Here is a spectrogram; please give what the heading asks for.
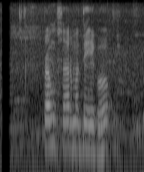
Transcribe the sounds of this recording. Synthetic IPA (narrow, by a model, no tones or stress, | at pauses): prʌmukʰsʌɦʌrmʌd̪ʱjeːko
